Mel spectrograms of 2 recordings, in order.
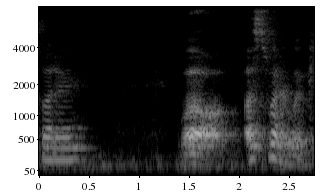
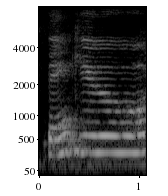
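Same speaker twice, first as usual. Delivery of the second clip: ordinary delivery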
